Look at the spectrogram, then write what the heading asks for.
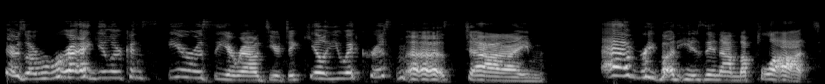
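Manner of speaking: put-on a gossipy old sheep leaning in. A narrator's reading.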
